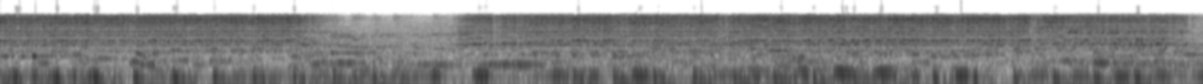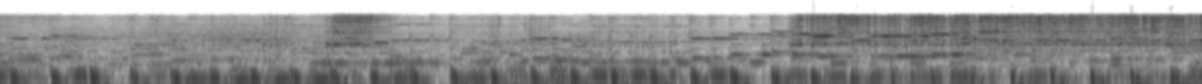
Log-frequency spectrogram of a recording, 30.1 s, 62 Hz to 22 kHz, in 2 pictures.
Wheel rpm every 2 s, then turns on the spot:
160, 130, 40, 160, 170, 160, 160, 50, 20, 30, 10, 10, 90, 160, 160.
14-18 20-24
